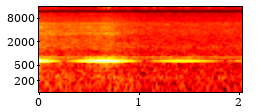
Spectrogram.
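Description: Meditation bell ringing out after being struck: one faint tone that swells and fades about three times as it dies away.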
